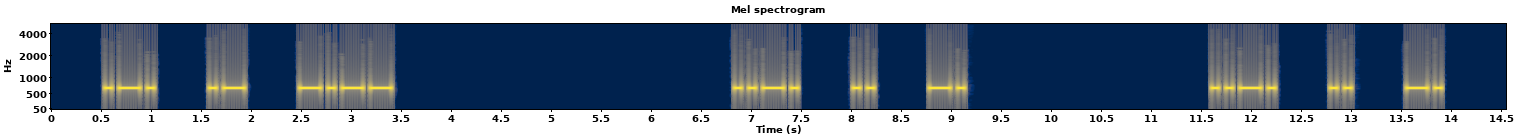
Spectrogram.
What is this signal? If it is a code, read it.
Morse code, heard as a keyed tone, about 17 wpm, spaced as for 10 wpm, 680 Hz. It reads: RAY FIN FIN
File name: k7qo / Practicewords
